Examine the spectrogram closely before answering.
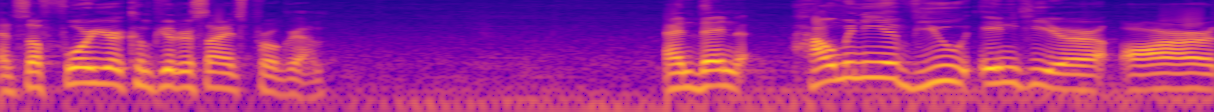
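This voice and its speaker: Here a man speaks at a fairly high pitch. His pace is moderate. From Canada (Toronto). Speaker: tech company founder giving a workshop. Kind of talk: workshop talk to students. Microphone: speaking without a microphone.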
